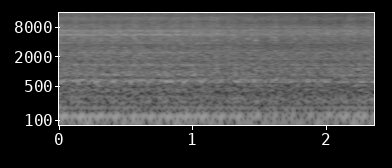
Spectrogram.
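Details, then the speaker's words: 1964 Mercury Comet Caliente convertible, Ford V8 with carburetor, engine bay open: steady, even low rumble with regular firing pulses and no knocks or misses, a smooth-running, healthy V8 idle. "Again, smooth runner. You can see and hear that."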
